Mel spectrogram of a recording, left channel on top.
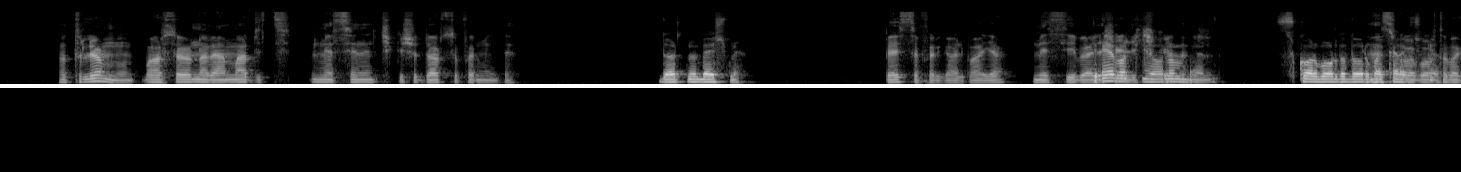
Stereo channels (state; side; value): silent; right; digital silence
